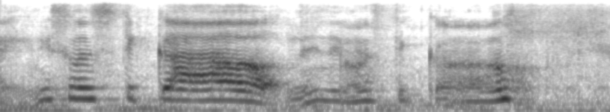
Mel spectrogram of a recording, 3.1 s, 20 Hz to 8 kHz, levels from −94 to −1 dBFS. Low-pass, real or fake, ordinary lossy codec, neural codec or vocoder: 7.2 kHz; fake; none; codec, 24 kHz, 6 kbps, HILCodec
